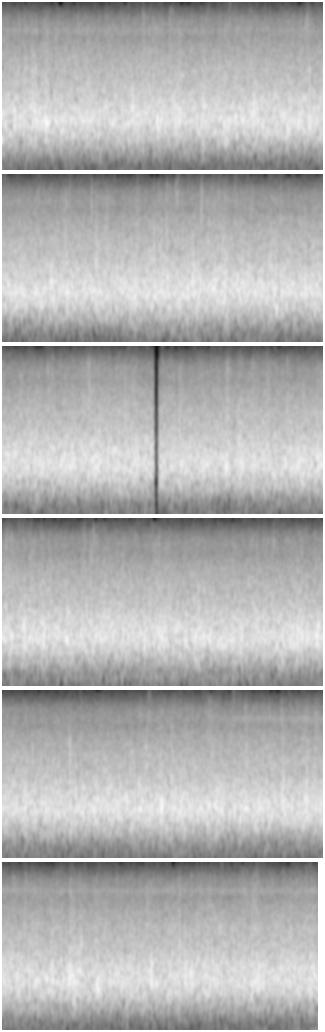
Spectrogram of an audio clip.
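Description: Gentle rain falling steadily, an even patter of many fine drops, with a momentary dropout about twelve seconds in.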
